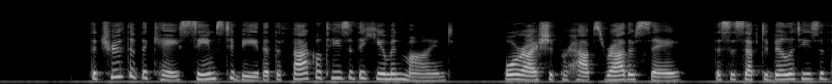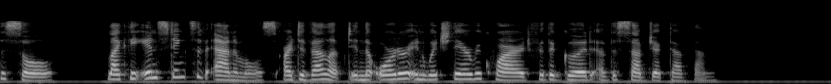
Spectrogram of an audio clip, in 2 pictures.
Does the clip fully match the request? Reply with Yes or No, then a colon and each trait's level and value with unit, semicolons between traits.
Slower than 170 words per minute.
No: average, 175 wpm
